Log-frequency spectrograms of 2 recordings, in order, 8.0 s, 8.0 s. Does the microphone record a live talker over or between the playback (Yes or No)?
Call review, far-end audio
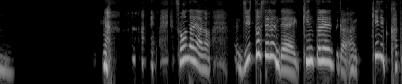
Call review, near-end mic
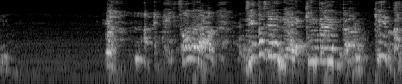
No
